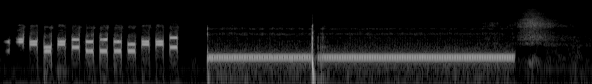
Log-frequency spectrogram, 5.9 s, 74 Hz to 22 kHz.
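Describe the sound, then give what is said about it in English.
A quick, even run of about a dozen touch-tone beeps as a 911 call to Ottawa County 911 is dialed, then a loud, steady ringing tone holds for around three seconds before cutting off. No one speaks. “So here we're going to listen to the first 911 call unless you got something else,”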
